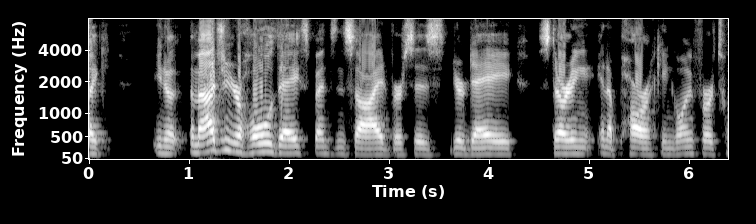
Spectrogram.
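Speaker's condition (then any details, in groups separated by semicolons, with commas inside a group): No condition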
